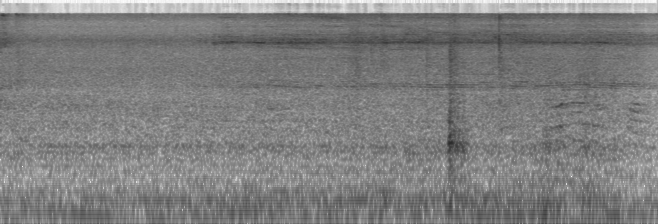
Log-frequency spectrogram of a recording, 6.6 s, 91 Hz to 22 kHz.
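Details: Kevler KR-310A powered speaker: low steady hum with no signal, unchanging, with a few faint knocks over it.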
